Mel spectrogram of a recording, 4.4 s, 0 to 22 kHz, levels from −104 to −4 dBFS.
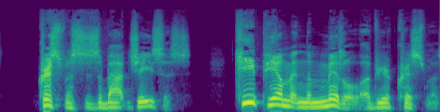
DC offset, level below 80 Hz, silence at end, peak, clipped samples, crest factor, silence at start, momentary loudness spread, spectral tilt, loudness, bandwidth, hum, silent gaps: under 0.1%; -62 dBFS; 0.05 s; -4 dBFS; under 0.1%; 18 dB; 0.4 s; 13 LU; -6 dB/octave; -21 LUFS; 12 kHz; none; 1.97-2.02 s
